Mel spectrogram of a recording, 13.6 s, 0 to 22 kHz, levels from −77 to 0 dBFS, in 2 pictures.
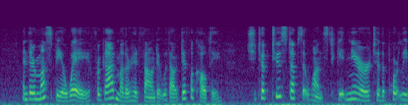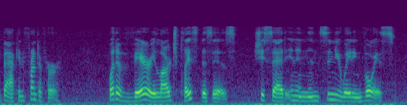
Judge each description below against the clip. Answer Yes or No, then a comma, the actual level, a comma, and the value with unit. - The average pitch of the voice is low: No, high, 195 Hz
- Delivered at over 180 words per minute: Yes, average, 190 wpm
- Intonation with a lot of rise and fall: Yes, wide, 7.3 semitones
